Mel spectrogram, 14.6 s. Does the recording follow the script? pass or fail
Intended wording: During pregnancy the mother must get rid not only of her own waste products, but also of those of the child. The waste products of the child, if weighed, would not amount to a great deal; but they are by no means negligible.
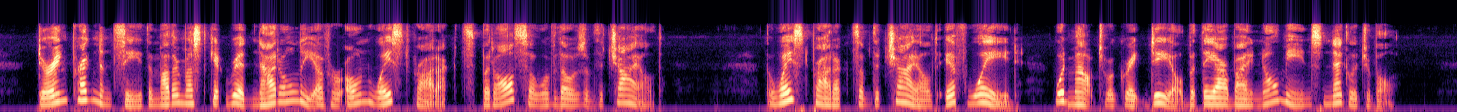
fail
